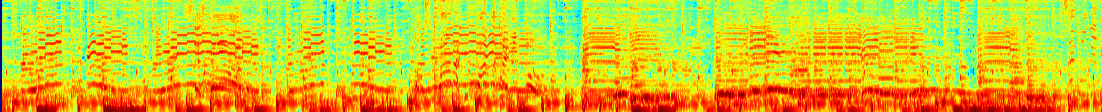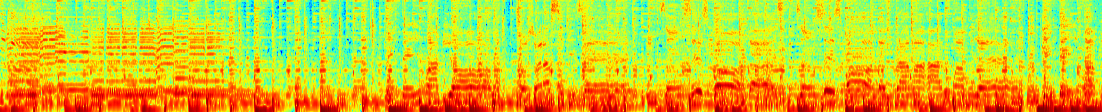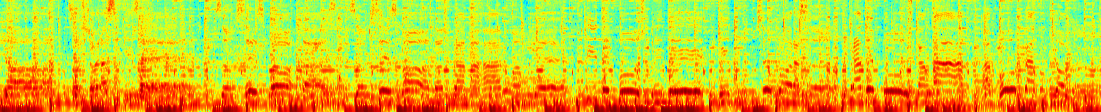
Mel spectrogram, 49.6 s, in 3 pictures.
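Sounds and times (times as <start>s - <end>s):
six-string guitar: 0.0s - 49.5s.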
